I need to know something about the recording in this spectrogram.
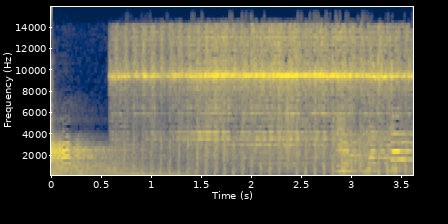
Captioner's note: whirring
